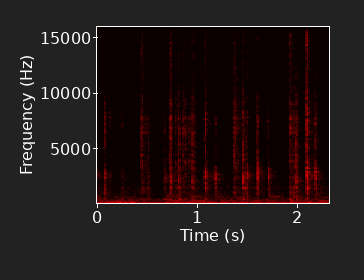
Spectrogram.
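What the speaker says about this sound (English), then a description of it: "I'm really good at typing, guys." Rapid, close clatter of keys on a computer keyboard, irregular bursts of typing with no talk.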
